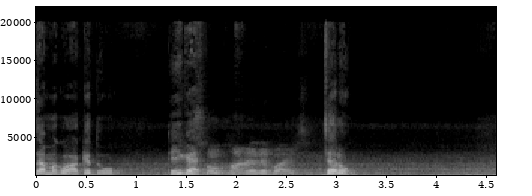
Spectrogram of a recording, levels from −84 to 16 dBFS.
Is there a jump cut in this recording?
no; 0 cuts

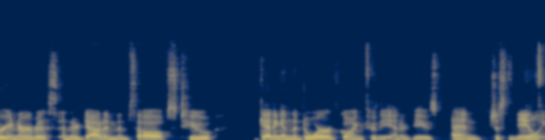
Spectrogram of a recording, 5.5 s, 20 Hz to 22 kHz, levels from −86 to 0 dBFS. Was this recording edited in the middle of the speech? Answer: yes; 1 cut; at 4.3 s

